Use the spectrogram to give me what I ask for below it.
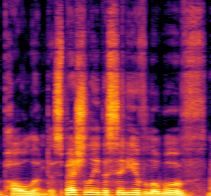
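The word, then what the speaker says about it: Lviv: especially the city of leuv okay I'm going to say it properly I'm not going to say laow the way I said it before I sound like a surprised French person now blood awaits Ukrainian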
